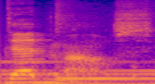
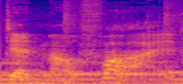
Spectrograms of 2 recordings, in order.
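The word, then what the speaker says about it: deadmau5: it's a Roman nmal it's kind of like dead mouse you know if you're if you don't know how to pronounce it you say dead mouth 5 and you have no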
